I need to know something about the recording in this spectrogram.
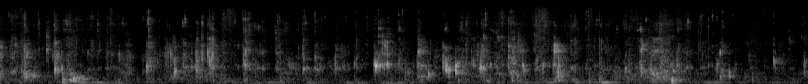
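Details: A pit bull named Bounce chews raw foods including lamb backbone, beef kidney and horse meat. Dense, continuous moist crunching and gnawing clicks come close to the microphone, with irregular louder bites throughout.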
